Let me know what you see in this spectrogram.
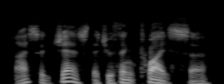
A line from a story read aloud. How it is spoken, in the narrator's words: Francisco said gravely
